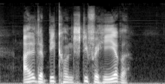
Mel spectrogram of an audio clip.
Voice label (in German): alde bigg, mundart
